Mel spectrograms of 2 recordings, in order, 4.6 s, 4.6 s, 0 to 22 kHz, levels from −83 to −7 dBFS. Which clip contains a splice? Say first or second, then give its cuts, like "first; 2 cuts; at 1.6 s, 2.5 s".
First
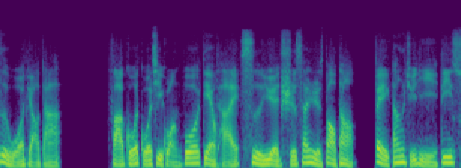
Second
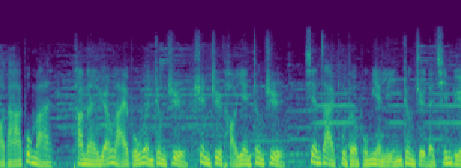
first; 1 cut; at 2.8 s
